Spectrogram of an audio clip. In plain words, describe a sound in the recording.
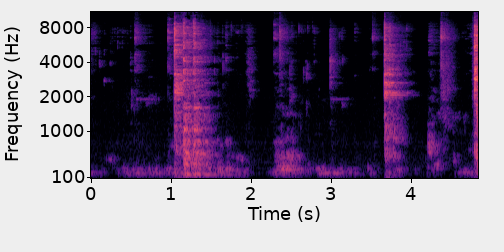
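A metal spoon scrapes and stirs food in a steel bowl.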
